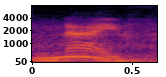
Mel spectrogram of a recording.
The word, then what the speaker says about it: knife: English language for example in the word knife K is not pronounced in the word owner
